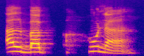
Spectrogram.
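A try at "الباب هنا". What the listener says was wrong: Bab tu panjang sikit. Al-bab panjang.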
